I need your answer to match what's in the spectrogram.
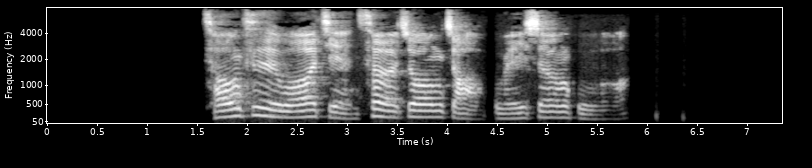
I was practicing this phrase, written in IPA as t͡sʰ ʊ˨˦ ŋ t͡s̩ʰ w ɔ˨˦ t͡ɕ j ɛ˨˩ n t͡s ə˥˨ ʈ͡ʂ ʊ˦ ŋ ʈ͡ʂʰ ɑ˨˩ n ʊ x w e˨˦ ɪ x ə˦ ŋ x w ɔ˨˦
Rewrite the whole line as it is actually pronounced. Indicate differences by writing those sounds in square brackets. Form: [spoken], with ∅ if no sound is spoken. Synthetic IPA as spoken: t͡sʰ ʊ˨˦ ŋ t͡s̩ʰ w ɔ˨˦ t͡ɕ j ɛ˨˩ n [t͡sʰ] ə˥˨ ʈ͡ʂ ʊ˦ ŋ [ʈ͡ʂ] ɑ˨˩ [∅] ʊ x w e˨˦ ɪ [ʂ] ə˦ ŋ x w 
